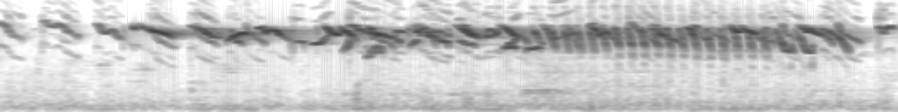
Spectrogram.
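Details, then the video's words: Wild-style oriental white-eye song played to attract wild white-eyes: scattered high chirps building into a long, rapid, buzzy twittering trill. "BURUNG PLECI gacor ngalas nembak || PANCINGAN PLECI NGALAS"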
